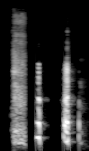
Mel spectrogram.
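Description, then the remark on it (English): One sharp, breathy sneeze bursts out loudly, followed by a few brief voiced sounds like sniffs or short vocal noises. “And I'm going to sneeze.”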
